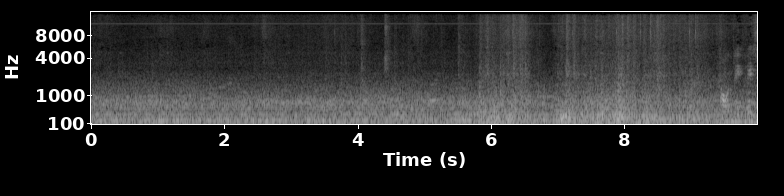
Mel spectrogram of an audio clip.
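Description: Wright Solar single-deck bus heard from inside, a steady drone of its engine and ZF automatic gearbox with a tonal hum. From about six seconds in, the body and fittings rattle and knock while it runs.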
